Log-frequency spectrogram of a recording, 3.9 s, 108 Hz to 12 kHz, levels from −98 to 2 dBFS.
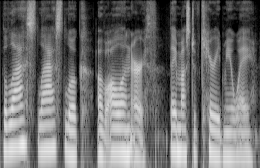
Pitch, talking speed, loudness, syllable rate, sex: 160 Hz, 200 wpm, -16 LUFS, 4.5 syllables/s, female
